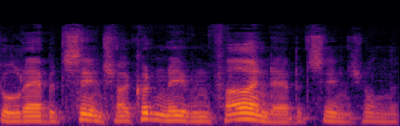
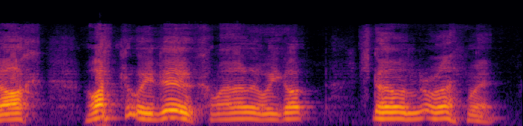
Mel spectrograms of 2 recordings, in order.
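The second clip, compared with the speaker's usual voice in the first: very broad, heavy Scottish brogue, raised voice; 7 semitones higher, 9 dB louder than usual. Retelling an early-morning caller who rang the Commander, in a very broad Scottish brogue. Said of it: "in a very broad Scottish brogue said".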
